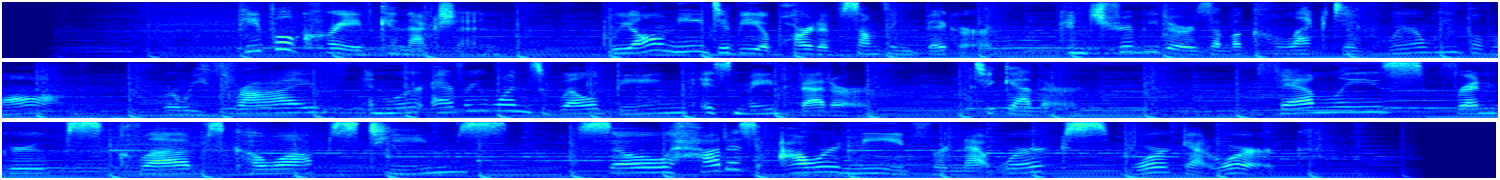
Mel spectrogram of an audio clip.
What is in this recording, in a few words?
english american promos; professionelle Synchronsprecherin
